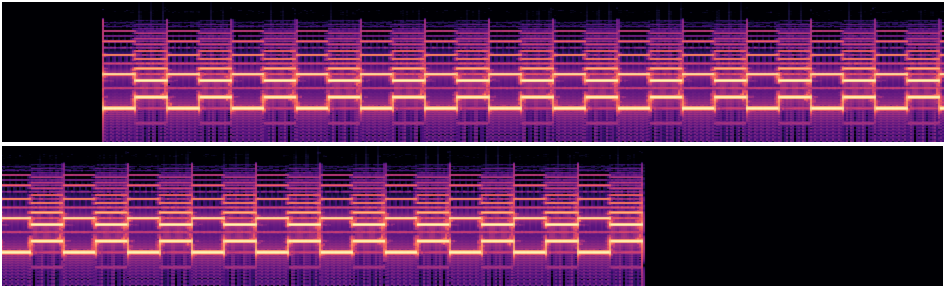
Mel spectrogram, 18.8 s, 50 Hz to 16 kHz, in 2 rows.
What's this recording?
Hi-Low Sound 1
Siren, Alarm, Emergency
